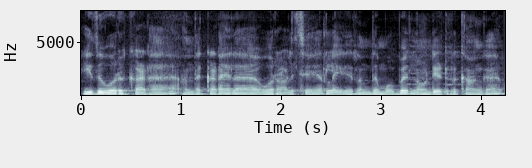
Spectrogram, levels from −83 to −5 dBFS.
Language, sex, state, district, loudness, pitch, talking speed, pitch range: Tamil, male, Tamil Nadu, Kanyakumari, -17 LUFS, 145 Hz, 170 wpm, 140-155 Hz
